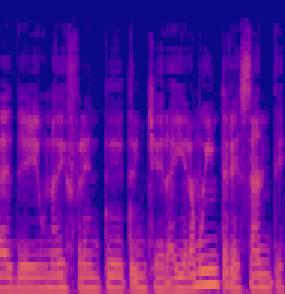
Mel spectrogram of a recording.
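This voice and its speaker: A woman's dark, mellow voice moves at a moderate pace on a very clean recording with a silent background. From Nicaragua. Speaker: musician. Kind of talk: interview testimony.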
